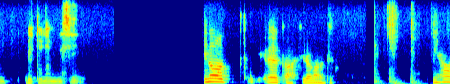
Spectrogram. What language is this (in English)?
Japanese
